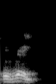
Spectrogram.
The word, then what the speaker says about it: prime rate: Se pronuncia prime rate, es la tasa preferencial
